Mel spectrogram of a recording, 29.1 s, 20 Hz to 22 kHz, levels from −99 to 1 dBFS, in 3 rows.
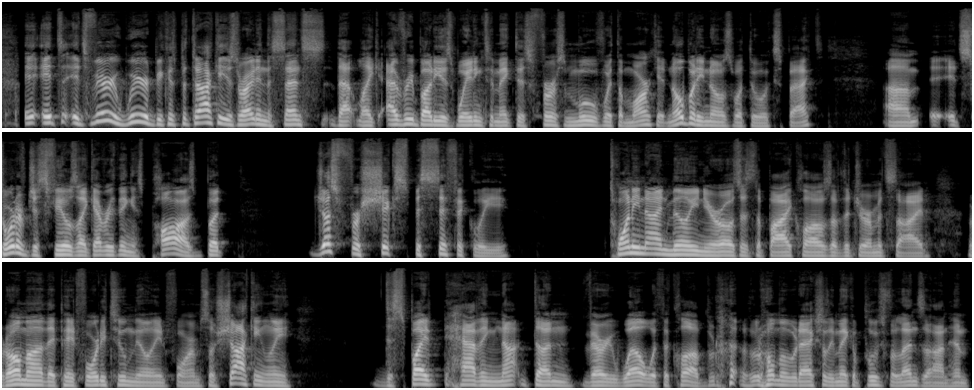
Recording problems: none

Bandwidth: 17.5 kHz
